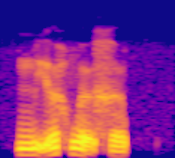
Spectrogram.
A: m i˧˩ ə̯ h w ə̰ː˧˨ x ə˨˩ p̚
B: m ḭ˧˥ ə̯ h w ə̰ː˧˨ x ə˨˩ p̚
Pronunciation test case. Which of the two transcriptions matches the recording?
B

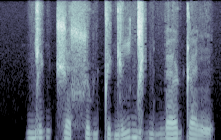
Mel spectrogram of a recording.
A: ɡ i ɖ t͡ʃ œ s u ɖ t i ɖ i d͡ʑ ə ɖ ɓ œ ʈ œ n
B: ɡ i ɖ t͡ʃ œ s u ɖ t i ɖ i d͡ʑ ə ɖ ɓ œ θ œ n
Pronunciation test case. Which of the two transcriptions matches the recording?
A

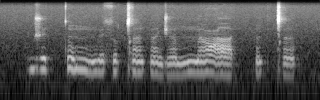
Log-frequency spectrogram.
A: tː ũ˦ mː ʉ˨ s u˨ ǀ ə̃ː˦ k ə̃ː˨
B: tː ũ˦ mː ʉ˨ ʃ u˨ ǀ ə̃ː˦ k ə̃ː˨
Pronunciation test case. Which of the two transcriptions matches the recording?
A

